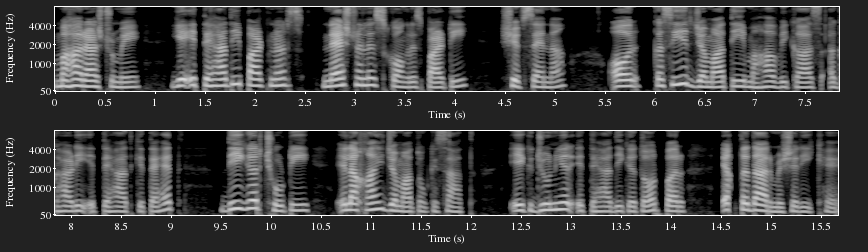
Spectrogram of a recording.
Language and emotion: Urdu, neutral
